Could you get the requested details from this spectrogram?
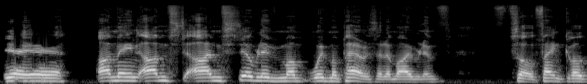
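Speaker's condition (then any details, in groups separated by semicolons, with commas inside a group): Cerebral palsy; from birth, oxygen lack, 10 weeks premature, heart defect, heart surgery at 9 weeks, wheelchair user; left side worse, no use of left hand, 90% right hand use, writes via Mac dictation; no real speech impediment except when drunk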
